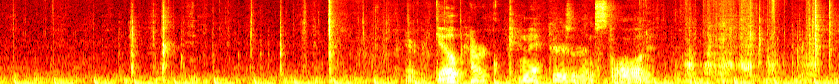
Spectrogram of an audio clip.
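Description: Cables click and rustle up close.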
